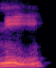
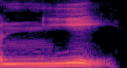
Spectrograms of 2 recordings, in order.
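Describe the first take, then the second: First: "ni" with a plain N; the wrong way: "ni" without a Y glide. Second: "nyi" slow, with a Y after the N; palatal nyi. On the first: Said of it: "So instead of going ni". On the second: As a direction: glide the N into Y in "nyi". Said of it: "I go nyi". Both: Shown as a demonstration.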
